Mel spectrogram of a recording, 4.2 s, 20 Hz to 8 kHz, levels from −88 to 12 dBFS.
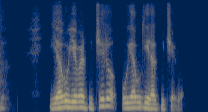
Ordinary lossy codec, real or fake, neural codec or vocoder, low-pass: Opus, 16 kbps; fake; codec, 16 kHz, about 1 kbps, DyCAST, with the encoder's durations; 7.2 kHz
